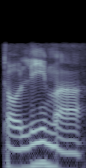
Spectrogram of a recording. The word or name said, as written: Tolima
